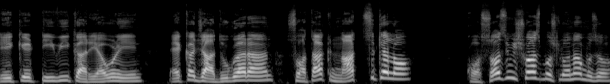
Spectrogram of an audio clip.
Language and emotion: Goan Konkani, surprised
